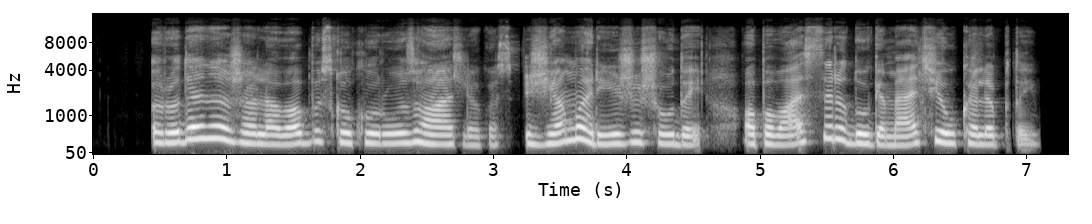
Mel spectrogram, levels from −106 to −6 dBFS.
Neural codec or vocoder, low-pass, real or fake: none; 14.4 kHz; real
